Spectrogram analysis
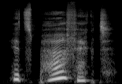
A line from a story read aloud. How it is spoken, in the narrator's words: Helga murmured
